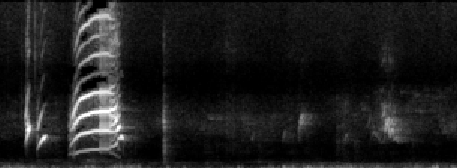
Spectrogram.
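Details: A female European goldfinch, ready for mating, calls out to draw a male toward pairing and nest building; one bright, buzzy, harmonic twitter follows a short chirp, then faint high notes over a low rumble.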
